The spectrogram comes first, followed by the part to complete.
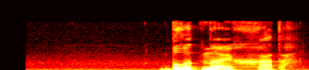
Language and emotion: Russian, positive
